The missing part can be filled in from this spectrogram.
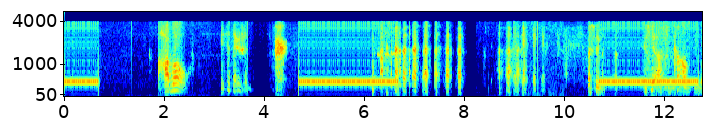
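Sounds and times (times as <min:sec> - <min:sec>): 
ringback tones of an unanswered phone call: 0:00.0 - 0:00.7, 0:04.7 - 0:06.6, 0:10.7 - 0:12.7
speech: 0:02.0 - 0:02.5, 0:03.1 - 0:04.4, 0:06.6 - 0:08.0
people snickering and chuckling: 0:06.2 - 0:08.0, 0:08.6 - 0:09.7.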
